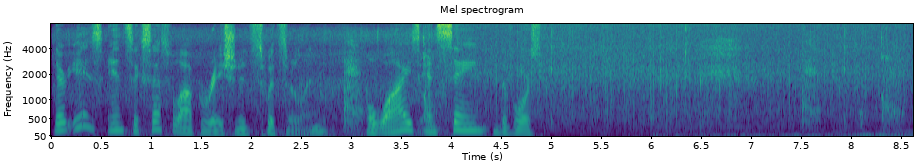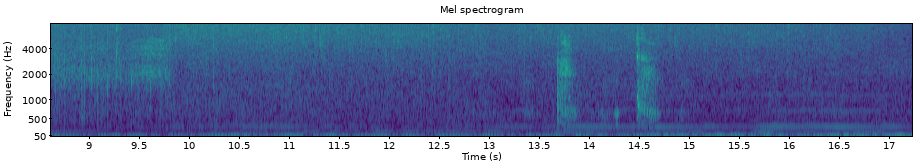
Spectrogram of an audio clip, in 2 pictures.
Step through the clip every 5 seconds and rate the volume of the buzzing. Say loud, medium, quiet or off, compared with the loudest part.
off, medium, loud, loud.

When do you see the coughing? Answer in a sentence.
You can hear the coughing from 2.5 to 3.9 s, from 7.3 to 8.7 s and from 13.3 to 15.1 s.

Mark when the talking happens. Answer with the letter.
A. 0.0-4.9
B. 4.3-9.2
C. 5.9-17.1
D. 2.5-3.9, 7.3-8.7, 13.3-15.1
A.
